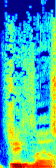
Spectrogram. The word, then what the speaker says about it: Male: From the 90s, but it's spelt M-A-L-E, like a male. – Oh, right. – Email.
